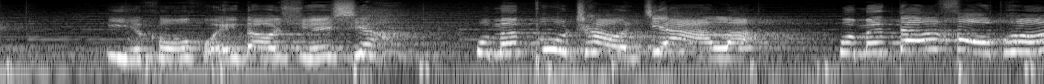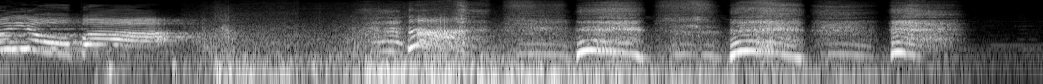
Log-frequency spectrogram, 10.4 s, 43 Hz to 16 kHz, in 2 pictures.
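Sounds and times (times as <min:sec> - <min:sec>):
speech: 0:00.5 - 0:06.4, 0:07.2 - 0:09.9
person panting heavily: 0:07.6 - 0:10.1.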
